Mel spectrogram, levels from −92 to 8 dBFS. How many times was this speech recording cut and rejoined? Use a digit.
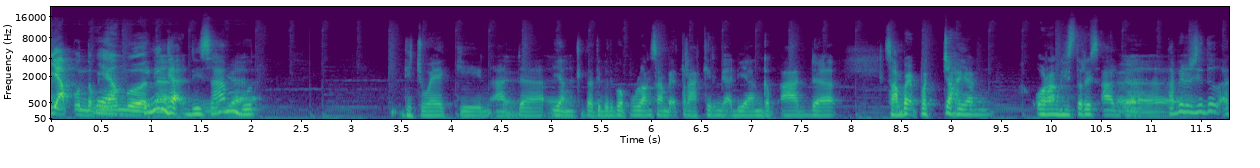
0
